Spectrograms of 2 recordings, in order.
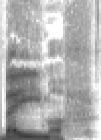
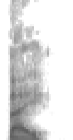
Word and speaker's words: Behemoth: Behemoth. – Behemoth. – Behemoth. – Behemoth. Behemoth. – Bay.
